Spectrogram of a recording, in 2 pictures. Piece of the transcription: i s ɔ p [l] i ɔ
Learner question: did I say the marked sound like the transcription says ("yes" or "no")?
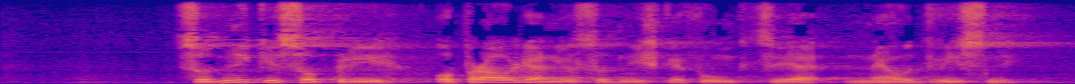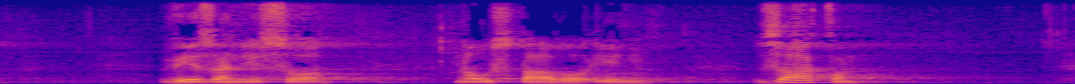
no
